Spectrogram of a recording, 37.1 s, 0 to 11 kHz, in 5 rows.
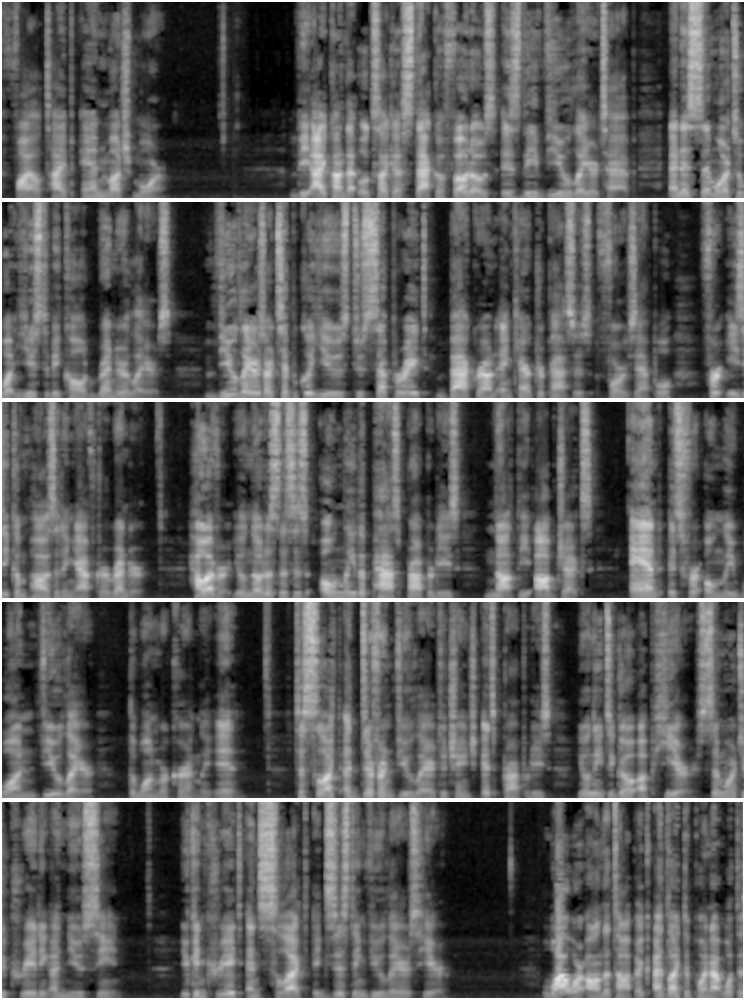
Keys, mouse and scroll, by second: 0.9-1.7 scroll up 1, 5.5 click, 11.3 click, 11.9 click, 19.3 click, 19.5 click, 20.5 click, 20.8 click, 29.5 click, 31.6 click, 33.5 click, 34.7 click.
